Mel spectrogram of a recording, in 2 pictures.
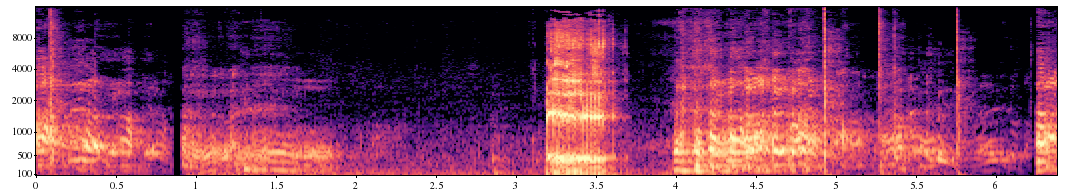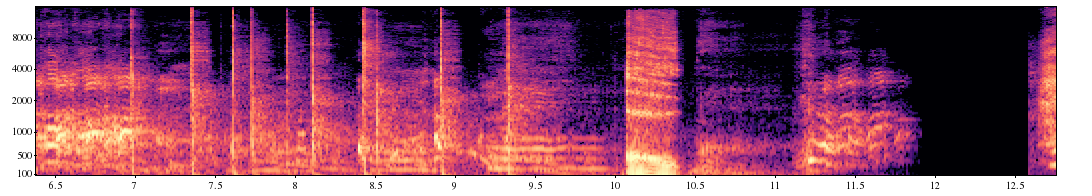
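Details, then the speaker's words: Deliberate burping in a burping challenge: two loud, deep belches amid excited talk and laughter. "Gördüğünüz gibi şimdi geğirme challenge'ımı yapacağım."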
